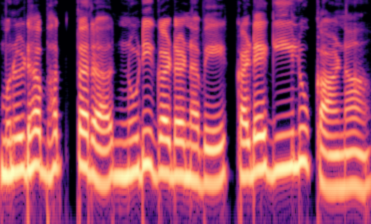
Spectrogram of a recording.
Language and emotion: Kannada, neutral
